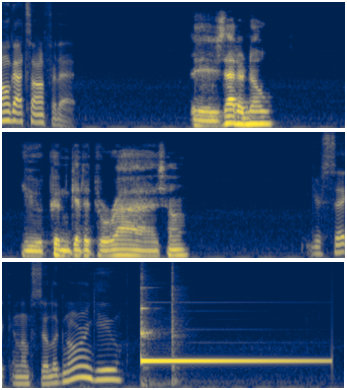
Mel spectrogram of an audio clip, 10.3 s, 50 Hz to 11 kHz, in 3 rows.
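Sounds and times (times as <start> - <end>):
speech: 0.0 - 0.8, 1.9 - 2.8, 3.6 - 5.4, 6.5 - 8.2
electronic doorbell ringing: 8.2 - 10.2.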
